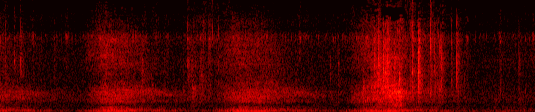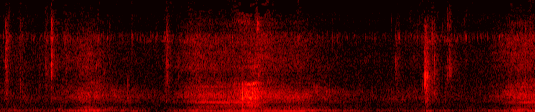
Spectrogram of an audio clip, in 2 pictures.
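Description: A man's voice, faint and wordless, in short sounds that come again about once a second.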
